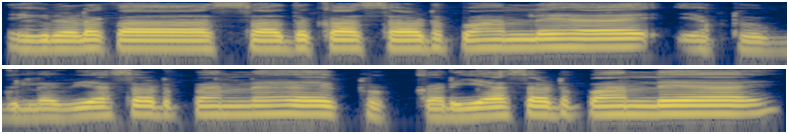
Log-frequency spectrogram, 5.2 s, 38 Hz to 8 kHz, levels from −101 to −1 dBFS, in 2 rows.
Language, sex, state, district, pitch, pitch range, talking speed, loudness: Hindi, male, Jharkhand, Sahebganj, 160 Hz, 155-175 Hz, 240 wpm, -17 LUFS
